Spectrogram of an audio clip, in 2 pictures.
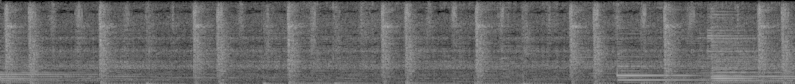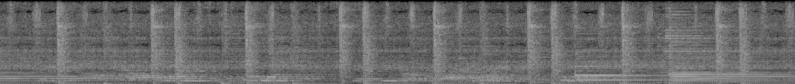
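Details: Background music with a steady beat and sustained melodic tones plays throughout, with no animal sound heard.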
